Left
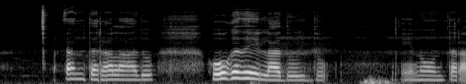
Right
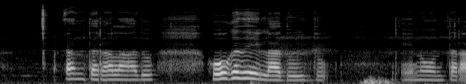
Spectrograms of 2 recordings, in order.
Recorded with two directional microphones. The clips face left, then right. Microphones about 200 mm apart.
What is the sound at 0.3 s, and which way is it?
Speech, 20° left (ahead or behind).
